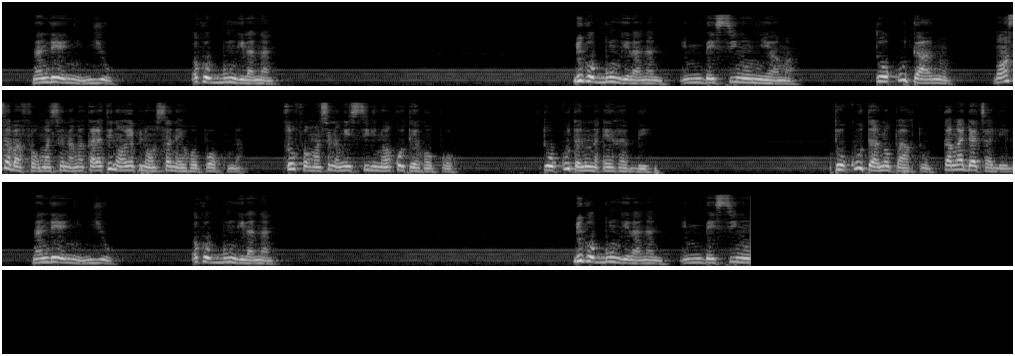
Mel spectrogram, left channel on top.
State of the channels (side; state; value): right; drops out; at 7.5 s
